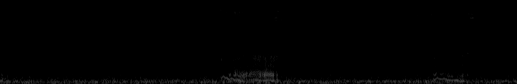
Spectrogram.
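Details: An Italian Greyhound "purring like a cat": a low, continuous cat-like rumble, broken by two short descending whiny grumbles.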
